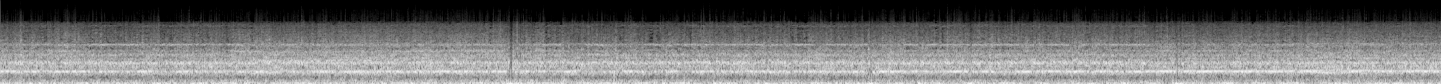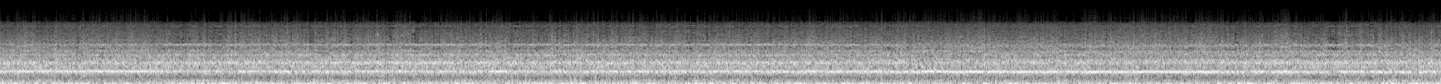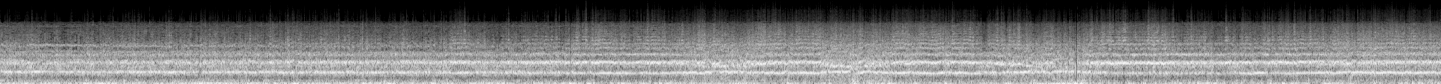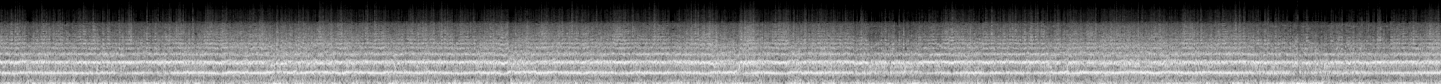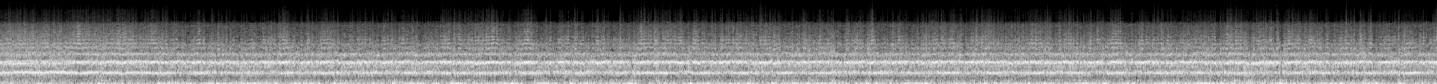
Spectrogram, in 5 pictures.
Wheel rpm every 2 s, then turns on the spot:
160, 160, 160, 160, 160, 160, 160, 160, 160, 160, 160, 160, 160, 150, 160, 150, 150, 140, 130, 130, 130, 140, 140, 140, 140, 140, 140, 140, 140, 140, 140, 140, 140, 140, 140, 140.
none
